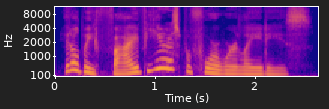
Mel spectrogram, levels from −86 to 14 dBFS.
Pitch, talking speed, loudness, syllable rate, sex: 225 Hz, 160 wpm, -18 LUFS, 4.5 syllables/s, female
